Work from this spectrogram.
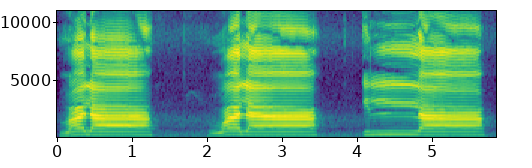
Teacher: واو کے بعد لام پہ کھڑا زبر ہے، اس لیے ہم اسے ایک الف کے برابر کھینچیں گے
